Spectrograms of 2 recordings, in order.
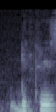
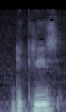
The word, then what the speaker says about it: decrease: In case of verb, the second syllable is stressed. For example, decrease as a Noun. Decrease. Decrease as a verb.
